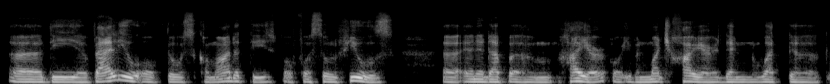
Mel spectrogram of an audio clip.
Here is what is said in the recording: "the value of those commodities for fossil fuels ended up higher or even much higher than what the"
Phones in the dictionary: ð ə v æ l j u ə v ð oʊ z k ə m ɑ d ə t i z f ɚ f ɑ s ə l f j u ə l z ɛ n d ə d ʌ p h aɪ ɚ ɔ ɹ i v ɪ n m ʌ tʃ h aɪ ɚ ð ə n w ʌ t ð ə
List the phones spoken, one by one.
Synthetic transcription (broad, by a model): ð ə v æ l j u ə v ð oʊ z k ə m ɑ d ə t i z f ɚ f ɑ s ə l f j u l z ɛ n d ə d ʌ p h aɪ ɚ ɔ ɹ i v ɪ n m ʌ tʃ h aɪ ɚ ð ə n w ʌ t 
